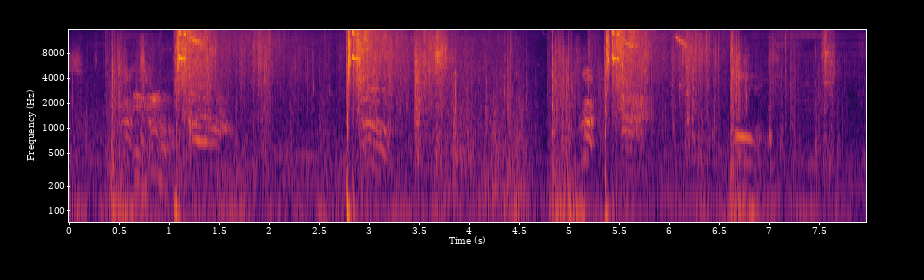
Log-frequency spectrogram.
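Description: Electricity crackles and zaps in short bursts.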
